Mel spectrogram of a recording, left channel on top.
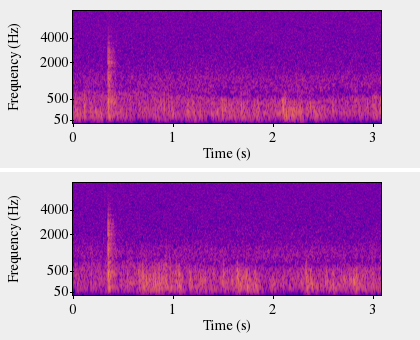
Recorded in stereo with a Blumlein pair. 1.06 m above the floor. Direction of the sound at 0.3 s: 10° right.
